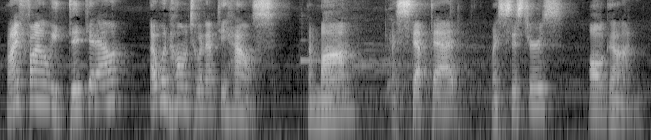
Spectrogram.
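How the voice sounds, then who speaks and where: A man's voice: a little high, normal speed, a bit bright, faint music behind, natural voice. A man playing a wary, grieving former test subject with psychic visions in an audio drama, speaking in an earnest, defensive way. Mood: grieving, urgent.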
